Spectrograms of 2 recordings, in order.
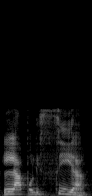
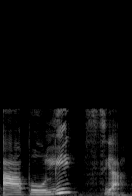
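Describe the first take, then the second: First: The stress is on the third syllable. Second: The stress is on the second syllable. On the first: This is the Spanish word. "A sílaba tônica está no cia" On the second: This is the Portuguese word. "em português você fala"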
